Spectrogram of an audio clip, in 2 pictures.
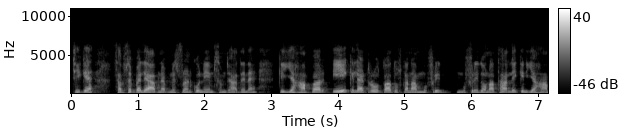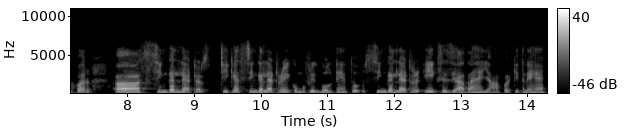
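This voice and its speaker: A man with a high, fairly bright voice teaches Quran reading to fellow teachers, and the recording has its highs cut off. He explains each step in turn, checks in often, and poses rhetorical questions.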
